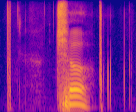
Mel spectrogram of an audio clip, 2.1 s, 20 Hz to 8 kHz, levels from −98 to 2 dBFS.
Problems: none marked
